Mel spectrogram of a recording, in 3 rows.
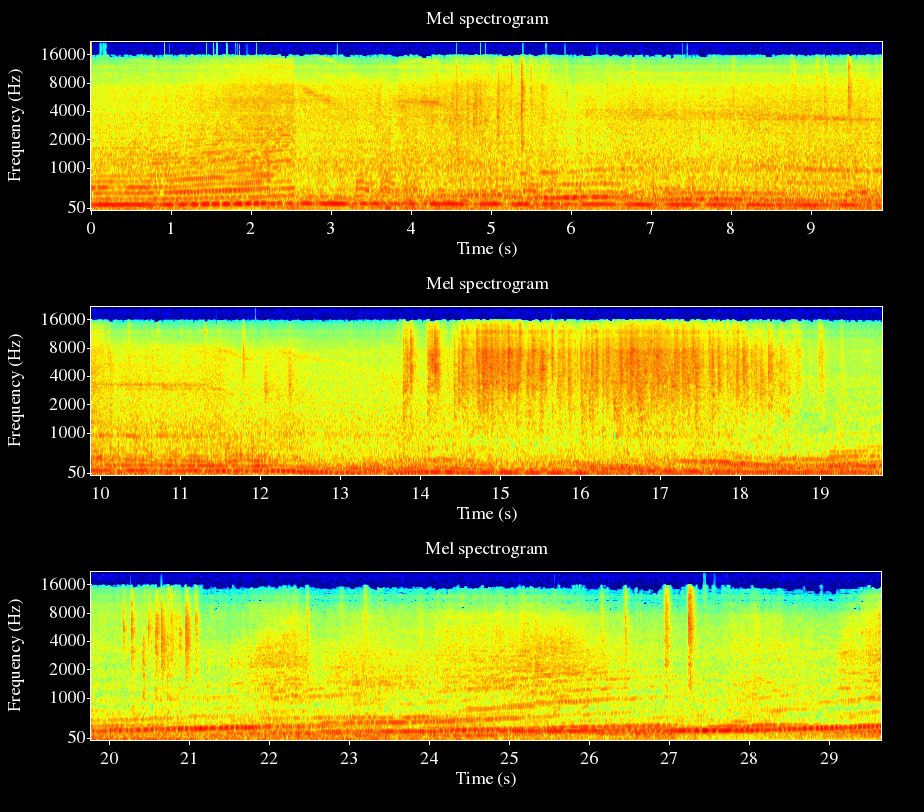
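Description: Nissan Silvia S15 race car engine revving hard under full throttle. The pitch climbs and drops back at each gearshift. About ten seconds in it falls away through downshifts under braking, runs low and rough for a few seconds, then climbs through the gears again.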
